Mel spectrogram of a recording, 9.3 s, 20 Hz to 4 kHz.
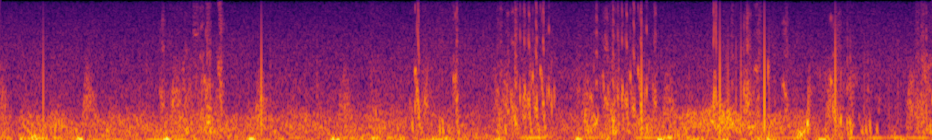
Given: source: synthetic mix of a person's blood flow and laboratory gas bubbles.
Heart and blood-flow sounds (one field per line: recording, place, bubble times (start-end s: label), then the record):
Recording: Doppler ultrasound of blood flow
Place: subclavian vein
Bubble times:
1.59-2.27 s: bubbles
3.68-3.86 s: bubbles
4.08-4.65 s: bubbles
4.90-5.58 s: bubbles
5.75-6.60 s: bubbles
7.09-7.27 s: bubbles
7.30-7.73 s: bubbles
7.81-7.97 s: bubbles
8.10-8.81 s: bubbles
9.05-9.33 s: bubbles
From the record:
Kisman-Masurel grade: 332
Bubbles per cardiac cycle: rolling drumbeat, 9 or more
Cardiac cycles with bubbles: 50 to 99%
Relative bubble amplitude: moderate (0.250 to 0.450)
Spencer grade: 3 (all of the cardiac periods contain showers or single bubble signals, but not dominating or overriding the cardiac motion signals)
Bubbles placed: anywhere in the cardiac cycle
